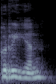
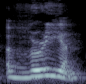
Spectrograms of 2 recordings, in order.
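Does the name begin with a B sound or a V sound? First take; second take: B sound; V sound. First: The name begins with a B sound. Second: The name begins with a V sound. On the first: "changes the pronunciation from Brian" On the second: "to Vrian"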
